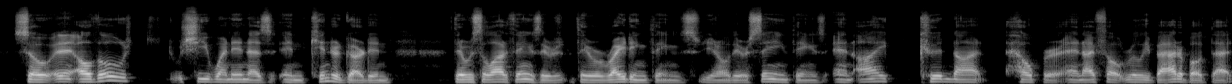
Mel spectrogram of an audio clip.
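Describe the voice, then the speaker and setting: Man's ordinary speaking voice at medium pitch, moderate pace and ordinary pitch variation. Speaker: podcast co-host. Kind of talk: casual chat.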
